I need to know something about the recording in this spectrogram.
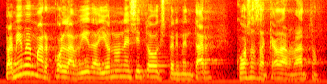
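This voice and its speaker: A man's voice: a little high, quick pace, fairly bright tone, a little hiss or hum. A middle-aged man, preaching an informal sermon with personal testimony, speaking conversationally and asking his listeners rhetorical questions.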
